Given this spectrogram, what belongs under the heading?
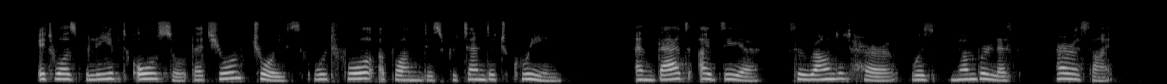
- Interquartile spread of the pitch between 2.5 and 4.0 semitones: Yes, average, 3.7 semitones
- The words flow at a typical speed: No, slow, 110 wpm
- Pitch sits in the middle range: No, high, 225 Hz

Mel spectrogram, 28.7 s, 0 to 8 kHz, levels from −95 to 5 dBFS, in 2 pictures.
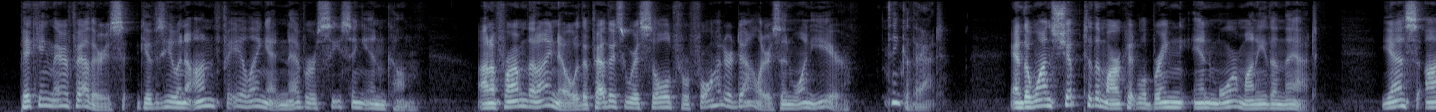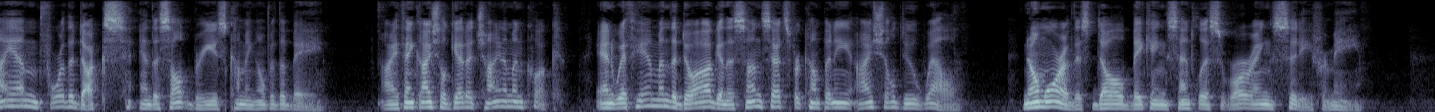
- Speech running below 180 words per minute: No, average, 190 wpm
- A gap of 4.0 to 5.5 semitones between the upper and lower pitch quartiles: Yes, average, 5.1 semitones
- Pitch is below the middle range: Yes, low, 125 Hz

